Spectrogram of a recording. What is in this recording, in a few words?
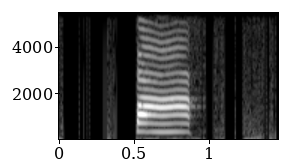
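"baak1", Cantonese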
